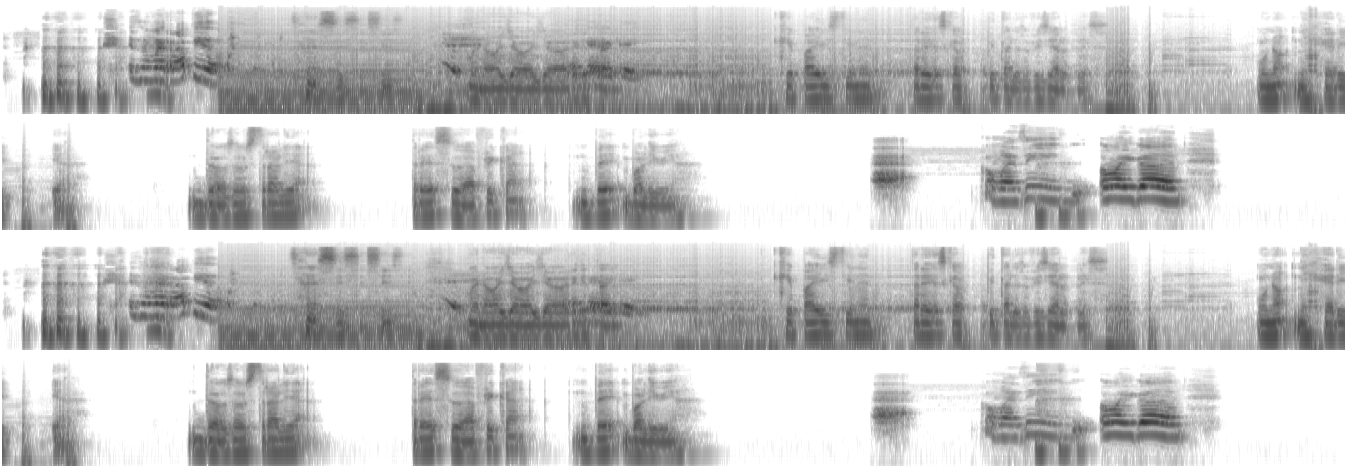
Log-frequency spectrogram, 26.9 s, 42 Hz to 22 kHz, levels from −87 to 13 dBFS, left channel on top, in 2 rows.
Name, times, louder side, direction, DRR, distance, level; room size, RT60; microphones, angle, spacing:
voice 1, 0.4-1.7 2.9-6.2 7.6-8.8 9.1-11.1 12.5-13.5 13.9-14.2 15.3-16.5 17.5-18.7 19.1-20.3 23.8-24.1, right 2 dB, 45° right, 0.6 m, -28 dB
voice 2, 1.0-2.6 4.4-4.8 5.7-6.4 22.1-22.5 23.3-25.6, left 2 dB, 55° left, 1.3 m, -23 dB
sound 1, 2.1-12.5 13.0-13.2 13.6-13.7 14.1-14.2, equal, 5° left, 0.9 m, -32 dB
8.8 x 5.3 x 2.4 m
head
